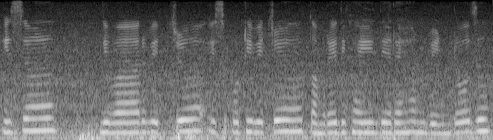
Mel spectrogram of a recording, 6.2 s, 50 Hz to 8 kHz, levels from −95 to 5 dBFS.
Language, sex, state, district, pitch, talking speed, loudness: Punjabi, female, Punjab, Fazilka, 210 Hz, 135 wpm, -16 LUFS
